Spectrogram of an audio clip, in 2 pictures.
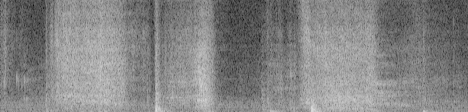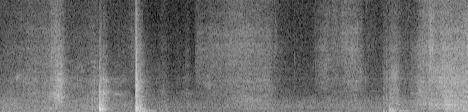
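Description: Rubber grout float scraping wet grout across stone tiles in sweeping strokes, with a few sharp knocks among them. The strokes are loudest in the first four seconds and grow quieter after that.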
